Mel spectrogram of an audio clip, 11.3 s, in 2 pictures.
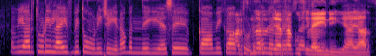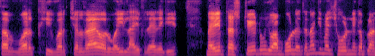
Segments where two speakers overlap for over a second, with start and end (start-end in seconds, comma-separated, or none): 3.4-5.1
